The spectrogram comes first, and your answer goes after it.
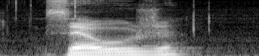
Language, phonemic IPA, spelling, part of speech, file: Arabic, /zawd͡ʒ/, زوج, noun, Ar-زوج.ogg
- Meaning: 1. one of a pair 2. spouse, mate, partner: husband 3. spouse, mate, partner: wife 4. a pair or couple 5. kind, type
